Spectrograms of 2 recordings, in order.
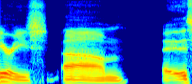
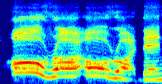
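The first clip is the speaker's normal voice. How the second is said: very high London Cockney accent; 3 dB louder than usual. Showing the british accent he says he can do; cockney accent. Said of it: "not Cockney accents".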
